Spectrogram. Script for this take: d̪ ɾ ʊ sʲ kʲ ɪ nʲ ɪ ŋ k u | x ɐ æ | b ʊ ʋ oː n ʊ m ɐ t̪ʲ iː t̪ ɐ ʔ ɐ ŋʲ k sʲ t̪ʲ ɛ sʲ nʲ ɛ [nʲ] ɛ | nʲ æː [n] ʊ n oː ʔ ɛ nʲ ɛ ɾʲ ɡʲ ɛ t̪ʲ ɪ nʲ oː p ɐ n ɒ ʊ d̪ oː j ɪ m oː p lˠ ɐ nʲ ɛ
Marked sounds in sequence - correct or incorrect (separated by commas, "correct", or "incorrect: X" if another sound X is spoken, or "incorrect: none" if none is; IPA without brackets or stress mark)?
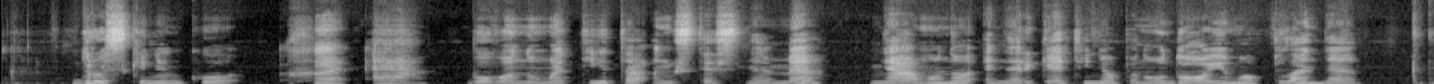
incorrect: mʲ, incorrect: m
